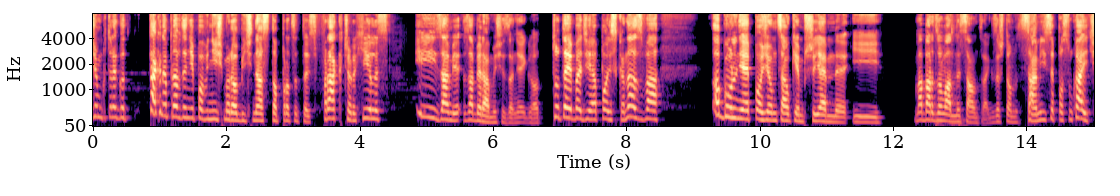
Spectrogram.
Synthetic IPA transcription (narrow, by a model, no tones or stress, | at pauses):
ɔmkt̪uɾɛɡɔ | t̪aknapɾavd̪ɛɲɛpɔvʲiɲːiɕmɘɾɔbʲit͡ɕnast̪ɔpɾɔt̪sɛnt̪ːɔjɛst̪fɾakt͡ʂɛɾxʲils | izaɛzabʲjɛɾamɘɕɛzaɲɛɡɔt̪ut̪ajbɛɲd͡ʑɛjapɔj̃skanazva | ɔɡulɲɛpɔʑɔmt̪sawkʲɛmpʂɘjɛmnɘʔi | mabaɾd̪zɔwad̪nɘsawnt̪ɾa̰ɡ̚d̪zɾɛʂt̪ɔ̃w̃samʲisɛpɔswuxajt͡ɕɛ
